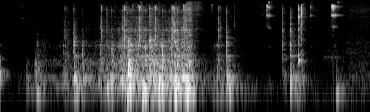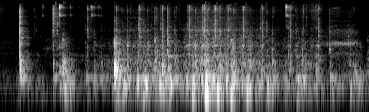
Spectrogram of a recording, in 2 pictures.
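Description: A sewing machine stitches piping onto a curved neckline, its close mechanical whirring coming in short bursts separated by brief pauses as the fabric is turned.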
